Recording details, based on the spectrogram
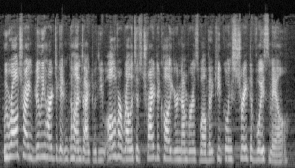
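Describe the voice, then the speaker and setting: A high-voiced, blunt sister in mourning, played by a woman, scolding her sibling with cutting disbelief. Her tone stays sharp and exasperated, over faint background music. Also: fast, natural voice. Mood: reproachful. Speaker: sister at a funeral. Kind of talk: scripted dramatic dialogue.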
